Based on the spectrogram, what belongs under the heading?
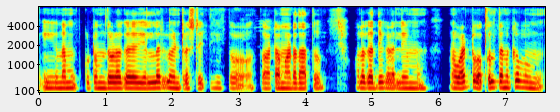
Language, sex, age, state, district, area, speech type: Kannada, female, 30-45, Karnataka, Koppal, rural, spontaneous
